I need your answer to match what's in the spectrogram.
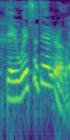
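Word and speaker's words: Deshuesadero: De Huesadero.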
